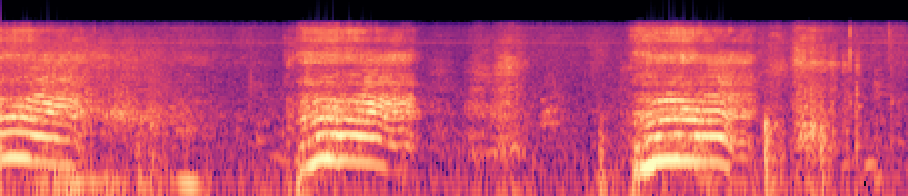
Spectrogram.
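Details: Loud, regular, rattling snores about every three seconds, with softer breathing between: ordinary snoring.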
